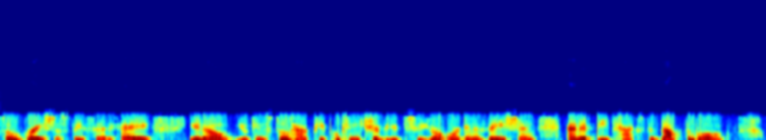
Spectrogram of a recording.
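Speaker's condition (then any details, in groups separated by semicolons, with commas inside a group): No condition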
